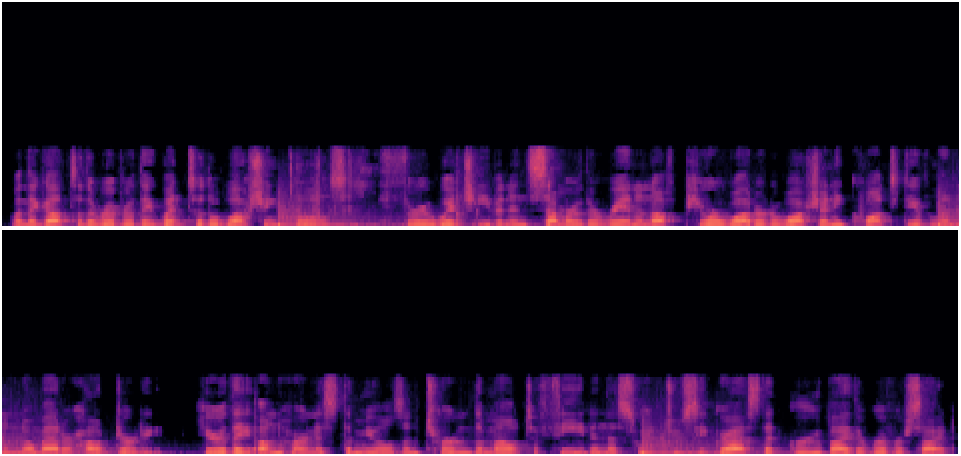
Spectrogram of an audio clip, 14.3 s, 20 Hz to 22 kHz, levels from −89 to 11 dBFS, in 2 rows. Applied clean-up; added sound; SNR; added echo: none; Explosion; 11 dB; none.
